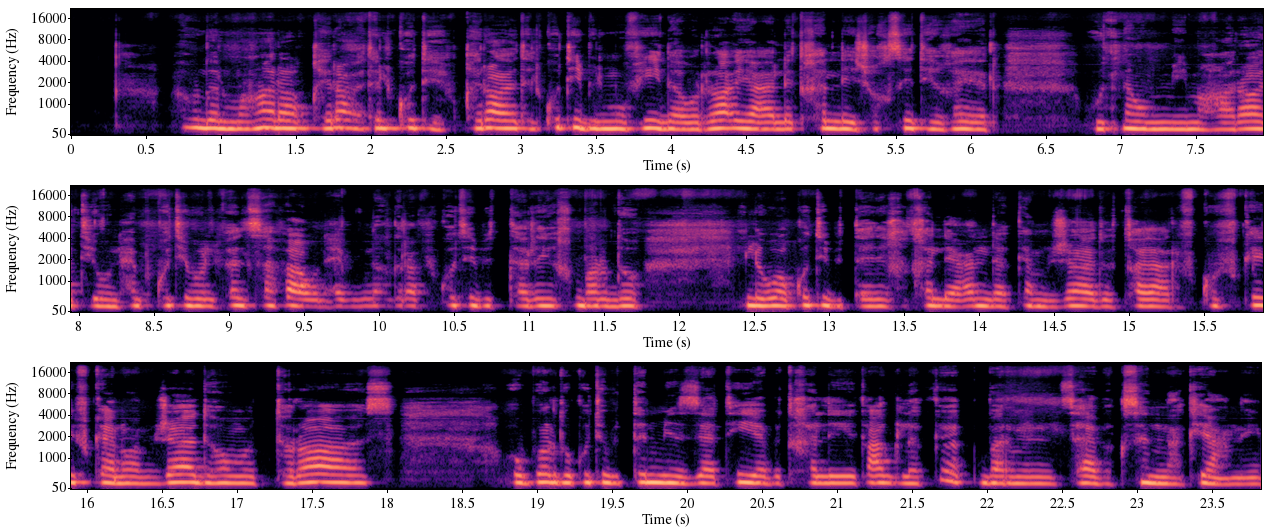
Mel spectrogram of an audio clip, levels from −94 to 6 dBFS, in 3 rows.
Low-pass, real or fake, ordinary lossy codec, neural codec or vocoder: 19.8 kHz; real; none; none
